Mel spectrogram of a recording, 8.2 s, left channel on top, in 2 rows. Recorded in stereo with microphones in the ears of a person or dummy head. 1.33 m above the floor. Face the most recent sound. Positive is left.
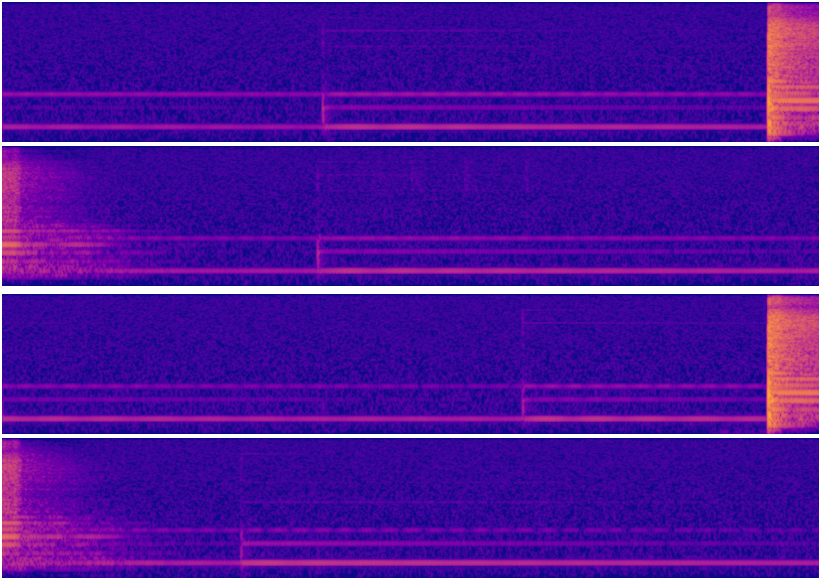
turn(degrees=-10)  # may be behind; listen again after turning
